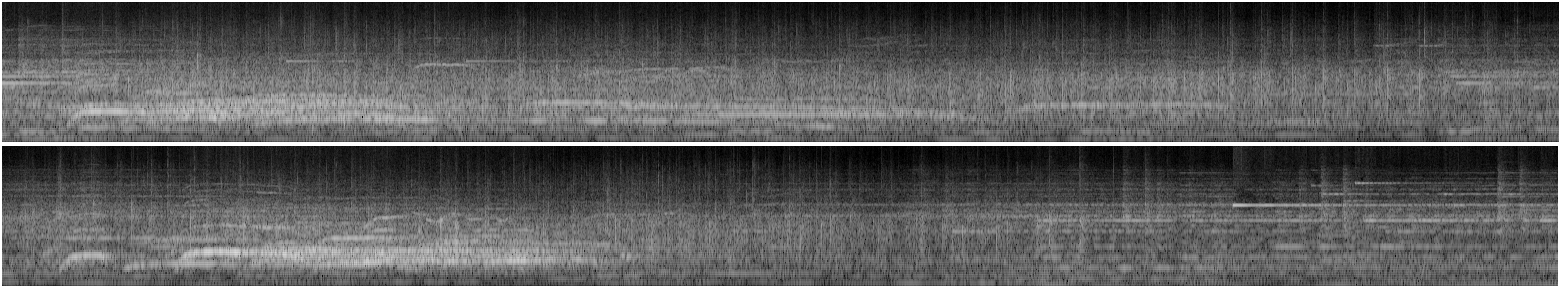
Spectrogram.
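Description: Recorded music playing over a PA for a lip-sync dance routine, with an audience cheering and applauding in two swells: one in the first few seconds and a louder one about seventeen to twenty-one seconds in.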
